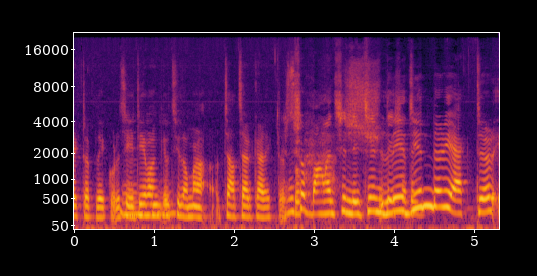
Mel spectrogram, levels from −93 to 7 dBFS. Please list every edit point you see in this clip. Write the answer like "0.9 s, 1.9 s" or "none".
none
